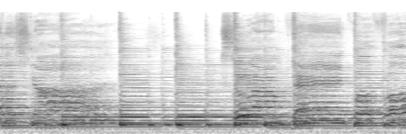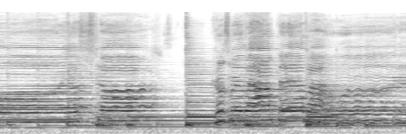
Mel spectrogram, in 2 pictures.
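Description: A man and a woman singing a worship song together in sung phrases, accompanied by strummed acoustic guitar.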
